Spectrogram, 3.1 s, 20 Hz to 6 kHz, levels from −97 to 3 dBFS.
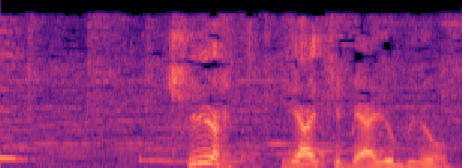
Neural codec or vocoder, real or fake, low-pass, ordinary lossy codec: none; real; 5.4 kHz; MP3, 24 kbps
